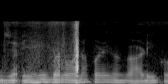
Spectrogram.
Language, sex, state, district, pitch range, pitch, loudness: Hindi, male, Chhattisgarh, Jashpur, 90-105 Hz, 95 Hz, -24 LUFS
